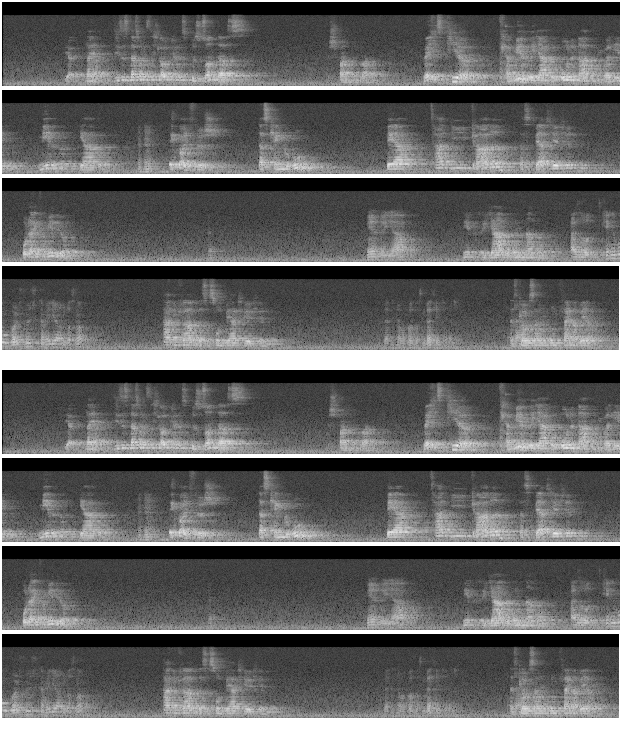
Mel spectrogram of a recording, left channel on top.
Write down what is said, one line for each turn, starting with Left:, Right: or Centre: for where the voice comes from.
Right: ja, naja, dieses, dass man das nicht glauben kann, ist besonders spannend macht. Welches Tier
Left: mhm,
Right: kann mehrere Jahre ohne Nahrung überleben. Mehrere Jahre.
Left: mhm.
Right: Der Goldfisch, das Känguru, der Tardigrade, das Bärtierchen oder ein Chamäleon.
Left: mhm. Mehrere Jahre.
Right: Mehrere Jahre ohne Nahrung.
Left: Also Känguru, Goldfisch, Chamäleon und was noch?
Right: Tardigrade, das ist so ein Bärtierchen.
Left: Ich weiß nicht mal, was, was ein Bärtierchen ist.
Right: Also,
Left: Ähm,
Right: ich glaube, es ist aber nur so ein kleiner Bär.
